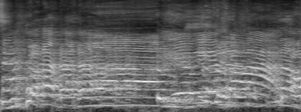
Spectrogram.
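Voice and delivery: laughing through the words; words broken by laughter. Real, not acted. Laughing while talking.

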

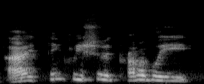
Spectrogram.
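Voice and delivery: lightly voiced cheerful halfling; a hint of a small homely halfling. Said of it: "You got the best halfling voice".

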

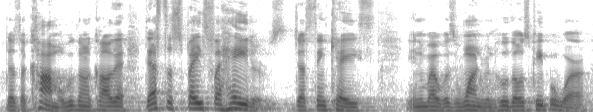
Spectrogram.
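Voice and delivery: ordinary talk

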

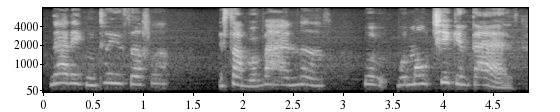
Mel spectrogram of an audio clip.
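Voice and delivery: high, slow goofy coworker voice; coworker's voice. Retold or imitated. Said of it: "he says".

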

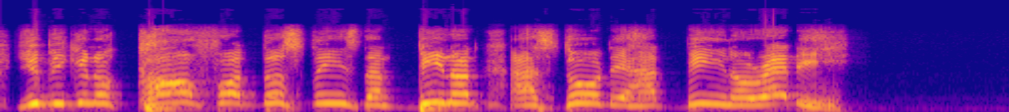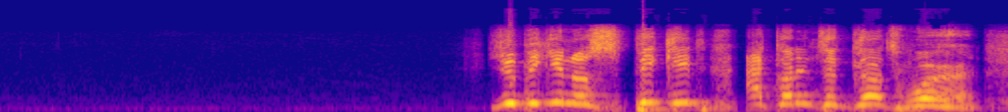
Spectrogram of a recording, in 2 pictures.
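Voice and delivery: loud, high, full-force preaching. Acted. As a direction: hammer each line home to the congregation.

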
